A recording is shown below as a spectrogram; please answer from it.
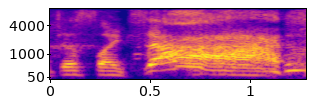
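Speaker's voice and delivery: high, loud, drawn-out Agatha shriek; a hammed-up yell; mock shriek. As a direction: scream it like an over-the-top witch.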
